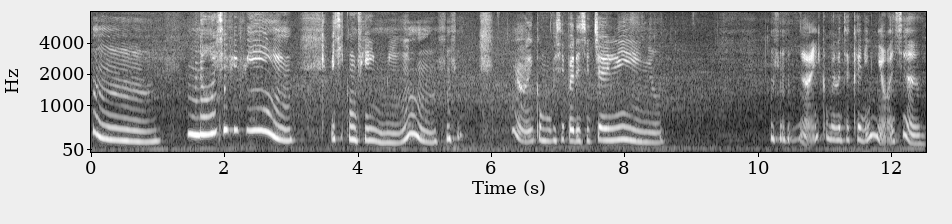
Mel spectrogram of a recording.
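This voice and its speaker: A woman talking to cats outdoors in cooing, high-pitched baby talk full of diminutives. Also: slow pace, long pauses, dark tone, slight background noise. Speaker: vlogger with her cat.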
